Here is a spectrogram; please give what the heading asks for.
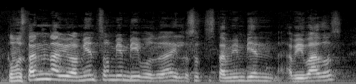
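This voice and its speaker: A man's voice: high-pitched, fast, fairly bright tone. A male pastor preaching to a live congregation, teasing and firing questions at them. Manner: mocking, humorous, asks the congregation questions. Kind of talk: sermon.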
